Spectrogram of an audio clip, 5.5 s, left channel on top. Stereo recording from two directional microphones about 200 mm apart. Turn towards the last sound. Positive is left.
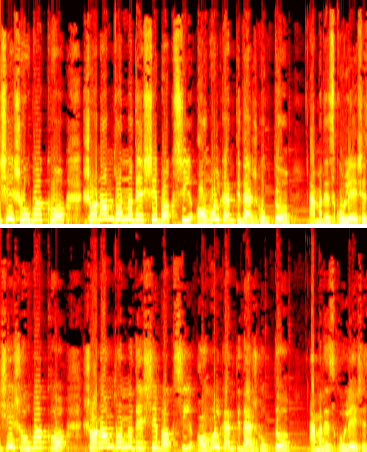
turn(degrees=35)  # may be behind; listen again after turning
